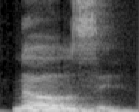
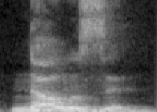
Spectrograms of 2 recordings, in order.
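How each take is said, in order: Both takes have the same delivery.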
